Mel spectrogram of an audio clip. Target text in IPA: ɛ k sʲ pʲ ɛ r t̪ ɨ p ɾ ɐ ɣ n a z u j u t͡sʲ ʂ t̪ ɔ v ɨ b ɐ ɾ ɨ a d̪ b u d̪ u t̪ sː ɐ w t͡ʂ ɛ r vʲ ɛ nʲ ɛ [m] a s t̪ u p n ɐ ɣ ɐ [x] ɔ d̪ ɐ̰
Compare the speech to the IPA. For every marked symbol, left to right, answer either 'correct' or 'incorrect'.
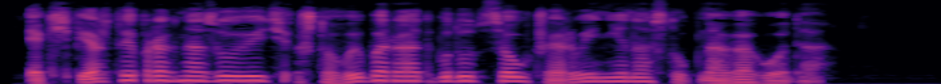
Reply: incorrect, incorrect

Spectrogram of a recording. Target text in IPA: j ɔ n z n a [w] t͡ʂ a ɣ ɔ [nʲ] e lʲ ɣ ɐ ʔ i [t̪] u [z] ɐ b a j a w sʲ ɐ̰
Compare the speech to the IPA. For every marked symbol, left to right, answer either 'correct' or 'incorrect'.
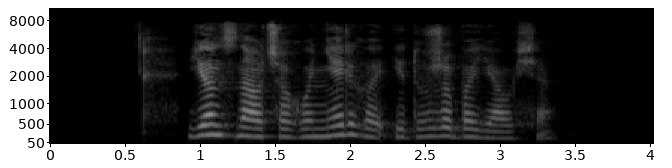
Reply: correct, correct, incorrect, incorrect

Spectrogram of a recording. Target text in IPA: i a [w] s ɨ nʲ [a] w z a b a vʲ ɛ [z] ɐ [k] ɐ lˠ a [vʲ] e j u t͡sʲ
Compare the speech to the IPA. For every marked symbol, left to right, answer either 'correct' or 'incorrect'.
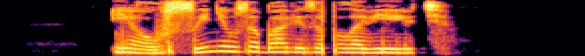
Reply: correct, incorrect, correct, incorrect, correct

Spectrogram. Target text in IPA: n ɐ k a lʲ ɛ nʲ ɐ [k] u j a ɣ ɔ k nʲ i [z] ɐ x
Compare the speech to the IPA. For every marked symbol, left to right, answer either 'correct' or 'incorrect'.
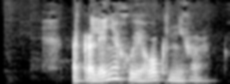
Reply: incorrect, incorrect

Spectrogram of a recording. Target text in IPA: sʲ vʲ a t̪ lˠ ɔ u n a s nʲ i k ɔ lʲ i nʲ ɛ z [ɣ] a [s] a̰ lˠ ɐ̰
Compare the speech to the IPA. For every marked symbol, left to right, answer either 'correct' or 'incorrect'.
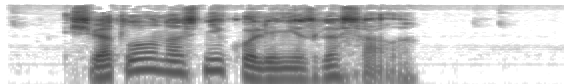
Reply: correct, correct

